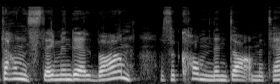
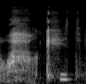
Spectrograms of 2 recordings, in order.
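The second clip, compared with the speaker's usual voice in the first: hushed, breathy wonder to God; softly amazed prayer after the healing; awed whisper; 5 dB quieter than usual. Retold or imitated. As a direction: whisper it, moved to the core. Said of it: "jeg ble så beveget".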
